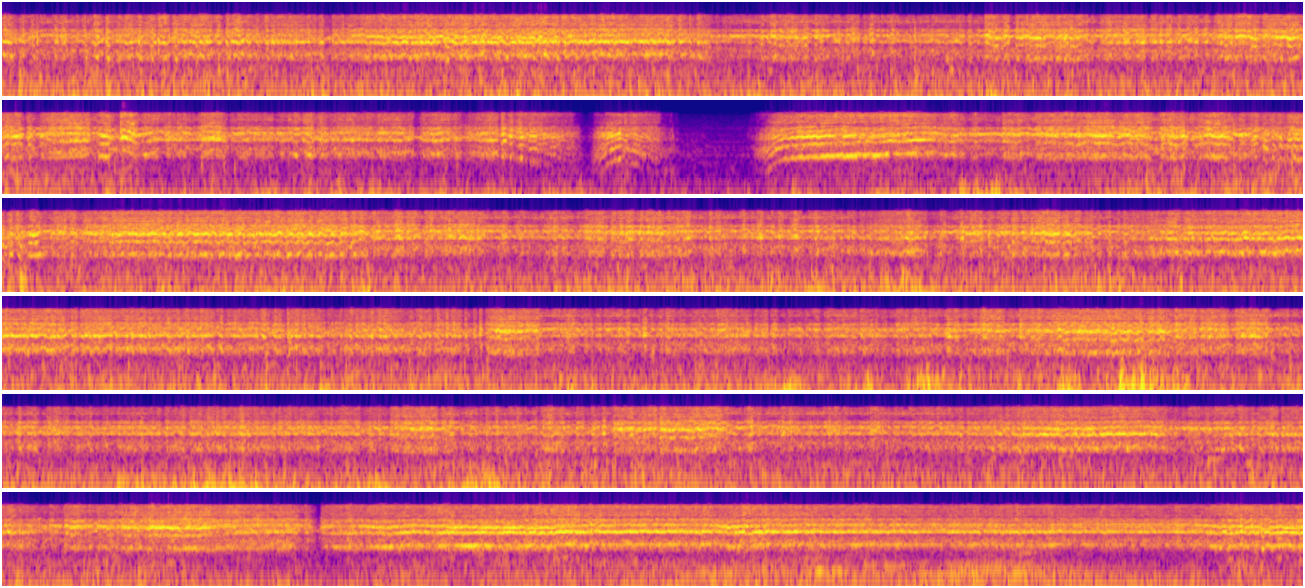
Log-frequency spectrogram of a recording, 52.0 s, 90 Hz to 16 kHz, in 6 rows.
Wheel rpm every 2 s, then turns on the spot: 230, 220, 220, 230, 220, 220, 60, 180, 210, 210, 220, 220, 210, 230, 230, 230, 220, 230, 230, 220, 230, 220, 220, 220, 230, 230.
12-14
